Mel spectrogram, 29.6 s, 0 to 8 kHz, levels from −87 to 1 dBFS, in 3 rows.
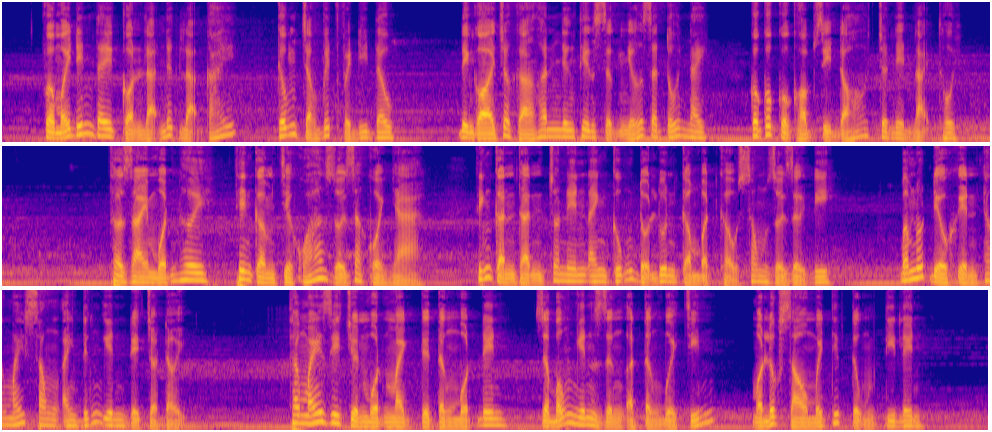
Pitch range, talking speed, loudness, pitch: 80-130 Hz, 210 wpm, -19 LUFS, 95 Hz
